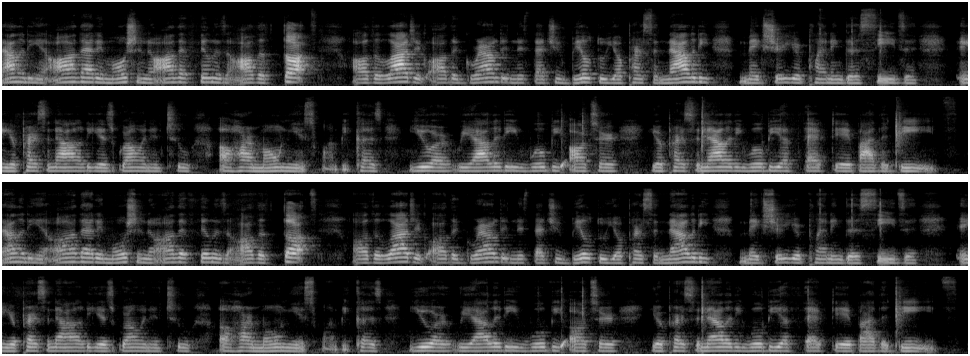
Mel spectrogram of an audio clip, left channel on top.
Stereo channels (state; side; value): normal; both; correlation 0.46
